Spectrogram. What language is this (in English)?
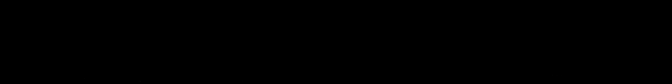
French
